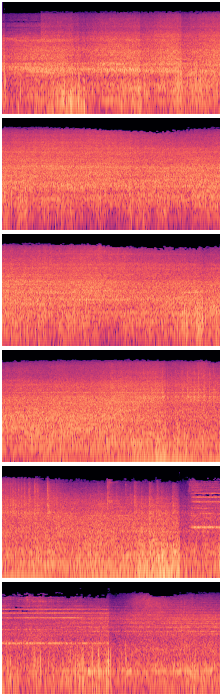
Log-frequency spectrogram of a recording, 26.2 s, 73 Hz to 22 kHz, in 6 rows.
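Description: NEG twin diesel railcar VT 71 pulling away with its coupled coaches rolling past close by: engine running and wheels clattering on the rails. Near the end a steady high tone sounds for about three seconds.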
